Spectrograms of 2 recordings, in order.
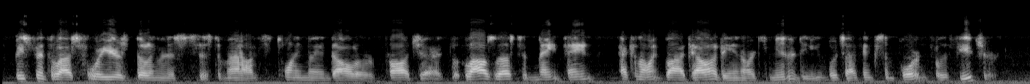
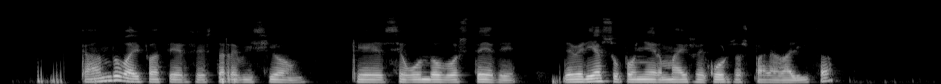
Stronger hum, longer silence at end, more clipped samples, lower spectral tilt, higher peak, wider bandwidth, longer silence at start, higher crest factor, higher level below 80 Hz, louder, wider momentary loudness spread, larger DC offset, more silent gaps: neither; second, 0 s vs 1.1 s; neither; second, -4.5 dB/octave vs -10.5 dB/octave; first, 0 dBFS vs -4 dBFS; first, 10.5 kHz vs 7.8 kHz; second, 0.05 s vs 0.35 s; about the same, 20 dB vs 18 dB; first, -44 dBFS vs -56 dBFS; about the same, -20 LUFS vs -21 LUFS; about the same, 11 LU vs 12 LU; neither; neither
